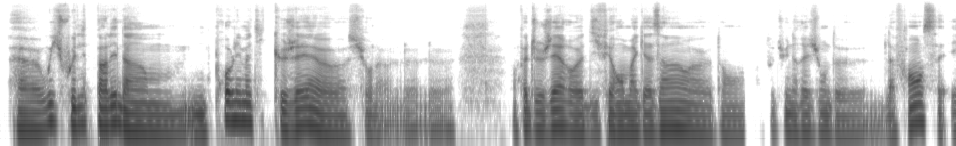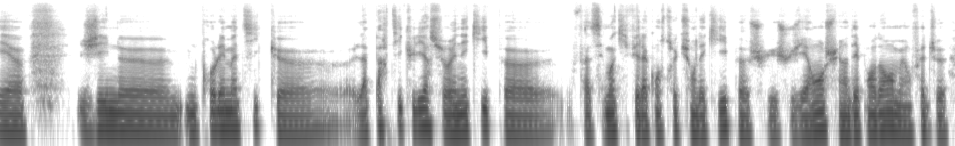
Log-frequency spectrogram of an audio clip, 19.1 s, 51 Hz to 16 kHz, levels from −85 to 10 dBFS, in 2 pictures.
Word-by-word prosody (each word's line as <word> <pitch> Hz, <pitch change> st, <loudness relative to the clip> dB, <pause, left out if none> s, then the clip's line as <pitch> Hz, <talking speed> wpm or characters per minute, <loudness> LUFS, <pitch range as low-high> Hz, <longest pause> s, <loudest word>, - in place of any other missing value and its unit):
Heu, 95 Hz, -1 st, +3 dB
oui 120 Hz, +8 st, +3 dB
je 130 Hz, -, -2 dB
voulais 120 Hz, +1 st, +3 dB
te -, -, -19 dB
parler 120 Hz, +2 st, +6 dB
d'un, 95 Hz, -5 st, +6 dB
hem, 90 Hz, 0 st, 0 dB
une 90 Hz, 0 st, +1 dB
problématique 140 Hz, -, +4 dB
que 100 Hz, -, +2 dB
j'ai, 110 Hz, +5 st, +5 dB
heu, 85 Hz, -6 st, +3 dB
sur 85 Hz, +2 st, -6 dB
le 85 Hz, -, -7 dB, 0.2 s
le -, -, -9 dB
le -, -, -9 dB, 0.7 s
en -, -, -7 dB
fait 100 Hz, -1 st, -1 dB
je 95 Hz, -, +1 dB
gère, 100 Hz, 0 st, +4 dB
heu, 90 Hz, -, +3 dB
différents 90 Hz, +2 st, 0 dB
magasins, 90 Hz, 0 st, +2 dB
heu, -, -, -6 dB
dans 85 Hz, -1 st, -6 dB, 0.2 s
toute 95 Hz, -, -15 dB
une 90 Hz, -1 st, 0 dB
région 90 Hz, 0 st, -2 dB
de 80 Hz, 0 st, -6 dB
de 80 Hz, -, -13 dB
la 85 Hz, -, -3 dB
France. 130 Hz, +8 st, +1 dB
Et 95 Hz, -1 st, -1 dB
heu, 90 Hz, -1 st, 0 dB, 0.5 s
j'ai 100 Hz, 0 st, -1 dB
une 90 Hz, -3 st, +1 dB
une 90 Hz, -2 st, -2 dB
problématique, 100 Hz, +2 st, -1 dB
heu, 85 Hz, +2 st, -4 dB, 0.3 s
là -, -, -4 dB
particulière 110 Hz, +1 st, -2 dB
sur 100 Hz, -4 st, -3 dB
une 90 Hz, +1 st, +3 dB
équipe, 105 Hz, +4 st, -4 dB
heu 85 Hz, +1 st, -2 dB
enfin 85 Hz, -, -7 dB
c'est 85 Hz, -, -8 dB
moi 95 Hz, 0 st, +3 dB
qui 95 Hz, -, -12 dB
fais -, -, -1 dB
la 85 Hz, -, +2 dB
construction 90 Hz, +1 st, -4 dB
d'équipe, 100 Hz, +5 st, -3 dB
heu, 85 Hz, -, 0 dB
je -, -, -10 dB
suis 80 Hz, -1 st, -8 dB
je 75 Hz, -, -8 dB
suis -, -, -10 dB
gérant, 85 Hz, +4 st, +1 dB
je 100 Hz, -, -4 dB
suis 85 Hz, -, -3 dB
indépendant, 90 Hz, +3 st, +2 dB
mais 85 Hz, -3 st, 0 dB
en 80 Hz, -, -3 dB
fait 85 Hz, +2 st, -6 dB
je 85 Hz, -, -5 dB
90 Hz, 210 wpm, -25 LUFS, 85-100 Hz, 0.7 s, parler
